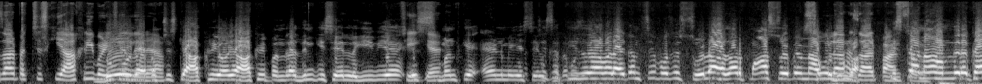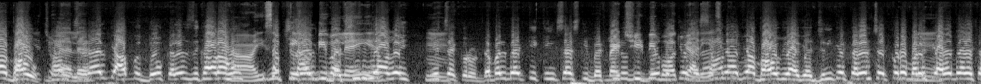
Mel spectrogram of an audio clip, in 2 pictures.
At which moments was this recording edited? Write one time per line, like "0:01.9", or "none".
0:05.6
0:10.4
0:17.0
